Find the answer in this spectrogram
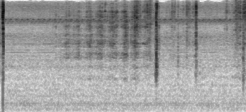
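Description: BB gun firing: two sharp clicks, a strong one at the very start and a weaker one about a second and a half in, with faint scattered crackle between them.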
